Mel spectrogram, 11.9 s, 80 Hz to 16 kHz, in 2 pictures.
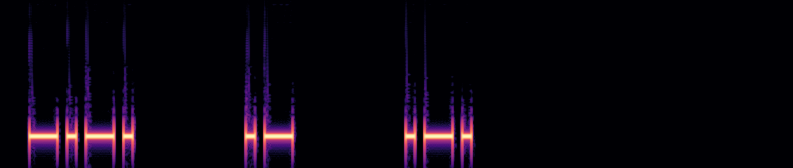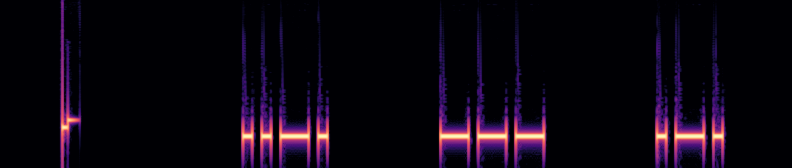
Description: Morse code, heard as a keyed tone, about 17 wpm, spaced as for 8 wpm, 700 Hz. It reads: CAR FOR
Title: 4x Character Spacing - Top 300 Words - 17wpm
